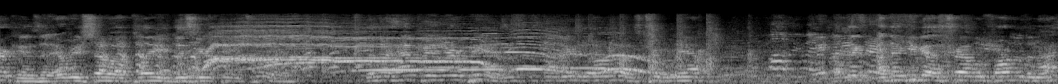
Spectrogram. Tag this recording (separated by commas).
Speech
